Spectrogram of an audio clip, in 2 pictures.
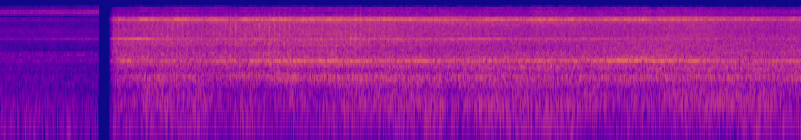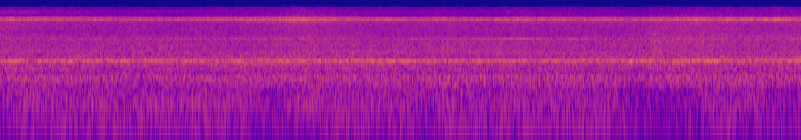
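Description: Steady whine and rumble of jet airliners standing on the apron, holding an even pitch, with a sudden break in the sound about a second in.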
